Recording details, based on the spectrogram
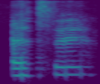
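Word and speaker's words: Ese: Essay.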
